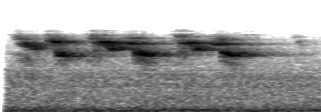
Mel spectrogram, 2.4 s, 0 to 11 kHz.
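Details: Common kestrel in a nest box in Israel on 18 May 2021, with chicks hatched late April, giving a thin, high, wavering whine slurring up and down in drawn-out phrases, with a faint low rumble behind.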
